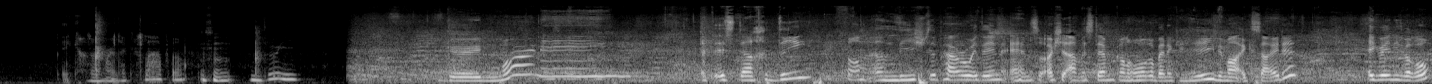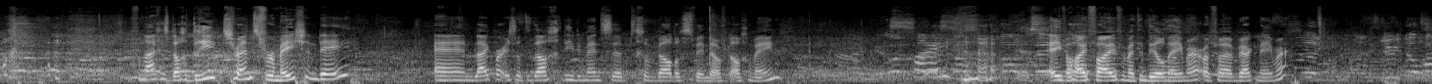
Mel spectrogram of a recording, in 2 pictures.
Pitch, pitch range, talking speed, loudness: 200 Hz, 185-235 Hz, 130 wpm, -17 LUFS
